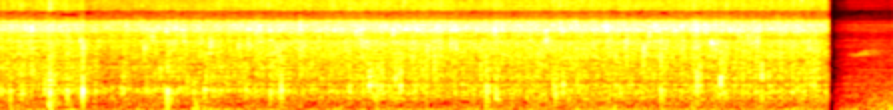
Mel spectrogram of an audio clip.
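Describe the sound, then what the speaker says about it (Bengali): Native koi fish fry in hot oil in a pan, a loud, continuous sizzle with crackles and pops that cuts off abruptly near the end. "এই যে মাছ ভাজা হয়ে গেছে"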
